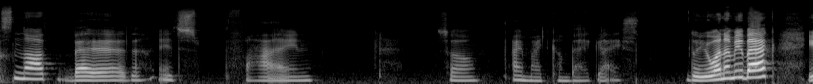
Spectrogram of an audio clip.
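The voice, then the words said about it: Non-native English accent. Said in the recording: “to hear my accent, to just hear my mistakes in English”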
